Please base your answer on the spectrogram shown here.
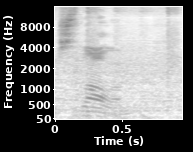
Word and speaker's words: slalom: again solemn is islam i don't know how to say this damn word slalom because that's the word that's how you say it slalom um it's such a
